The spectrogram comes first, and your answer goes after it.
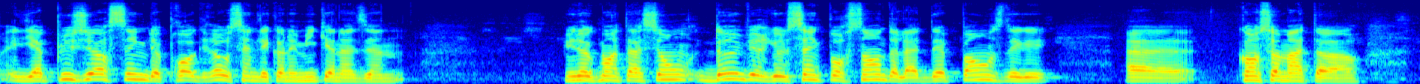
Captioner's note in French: voix de l'interprète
